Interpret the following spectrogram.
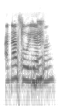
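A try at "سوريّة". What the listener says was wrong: ये जो सूरियतुन आप जिसको पढ़ रही है ना, इसकी यहाँ पे देखिए शद है। ठीक है, ये जो डब्ल्यू वाला साइन है इसको शद कहते हैं।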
